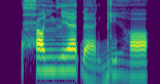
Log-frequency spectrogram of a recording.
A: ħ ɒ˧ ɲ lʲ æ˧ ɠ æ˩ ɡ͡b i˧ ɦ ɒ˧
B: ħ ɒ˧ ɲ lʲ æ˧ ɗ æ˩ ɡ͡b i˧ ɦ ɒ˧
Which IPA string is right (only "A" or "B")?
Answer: B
